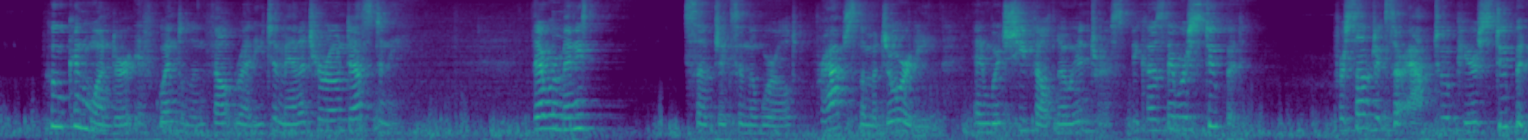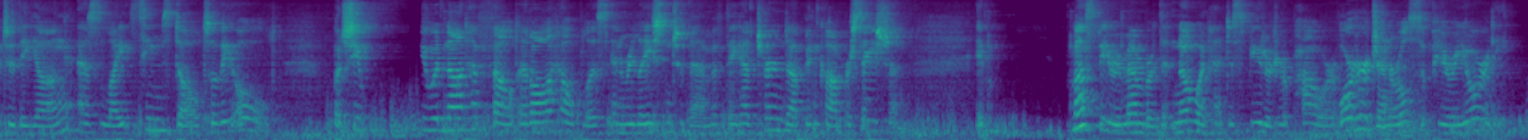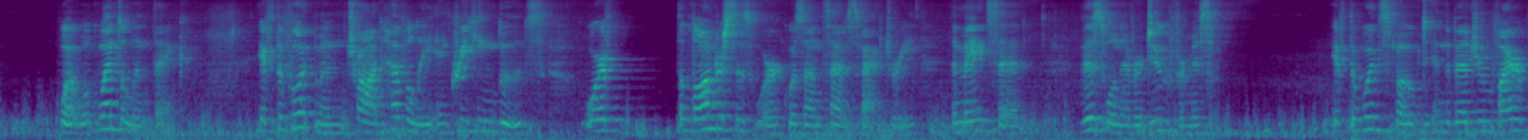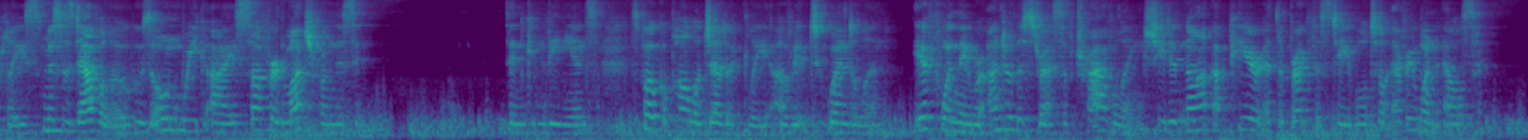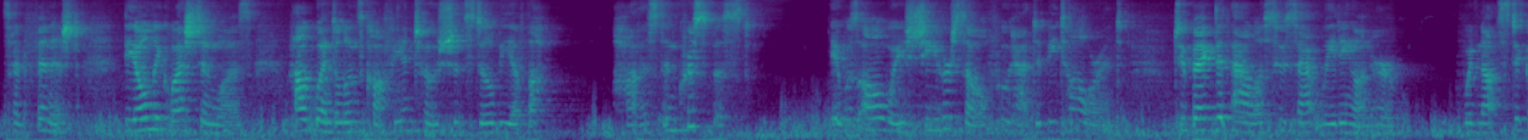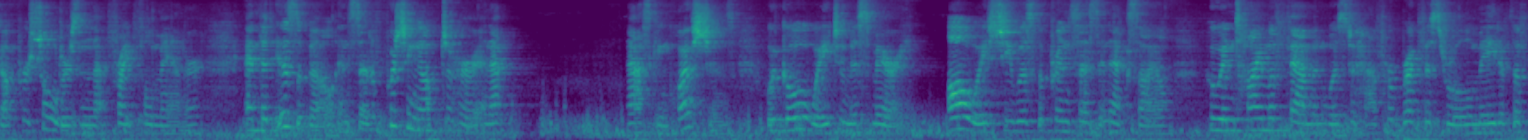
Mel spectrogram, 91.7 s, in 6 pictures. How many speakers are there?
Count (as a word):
one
